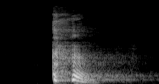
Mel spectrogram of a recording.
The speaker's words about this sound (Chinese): 我清了清嗓子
